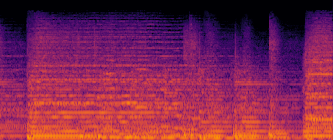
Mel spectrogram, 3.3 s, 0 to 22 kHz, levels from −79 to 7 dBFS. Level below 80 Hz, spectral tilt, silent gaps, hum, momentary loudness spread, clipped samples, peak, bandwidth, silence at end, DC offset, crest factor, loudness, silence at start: -26 dBFS; -5 dB/octave; none; none; 3 LU; under 0.1%; -4 dBFS; 15 kHz; 0 s; under 0.1%; 12 dB; -18 LUFS; 0 s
